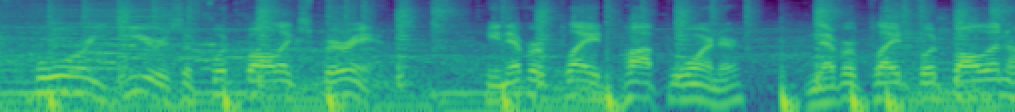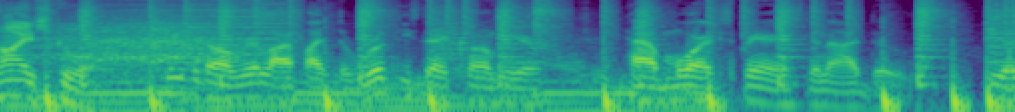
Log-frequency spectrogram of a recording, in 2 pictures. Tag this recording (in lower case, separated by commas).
speech, music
